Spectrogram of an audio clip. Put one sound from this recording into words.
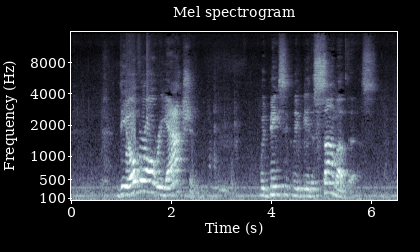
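A middle-aged man speaks calmly in a room with a slight echo.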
